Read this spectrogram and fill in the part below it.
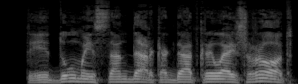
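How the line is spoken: Growling. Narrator (Russian): прорычал медвежья Лапа

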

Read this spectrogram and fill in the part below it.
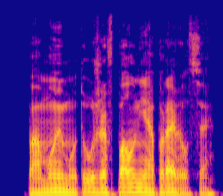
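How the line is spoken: Grumble. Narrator (Russian): проворчал незнакомец

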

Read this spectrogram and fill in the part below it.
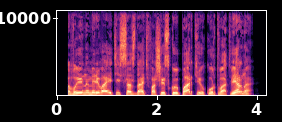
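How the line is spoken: Shouted question. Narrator (Russian): выкрикнул журналист

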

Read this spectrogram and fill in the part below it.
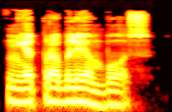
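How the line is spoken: Deep bass voice. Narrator (Russian): пробасил он

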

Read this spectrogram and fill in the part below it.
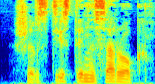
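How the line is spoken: Muttering. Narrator (Russian): пробормотала Тая

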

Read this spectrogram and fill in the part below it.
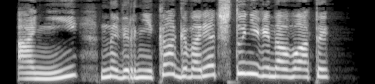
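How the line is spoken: Exclaimed. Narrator (Russian): воскликнула Кора

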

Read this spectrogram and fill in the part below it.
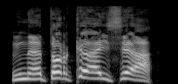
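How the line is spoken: Uncontrolled shout. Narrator (Ukrainian): крикнув Гаррі, котрий не в змозі був стриматися

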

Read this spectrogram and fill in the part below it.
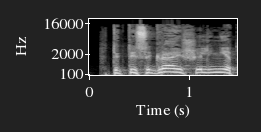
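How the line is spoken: Shouted. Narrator (Russian): крикнула она

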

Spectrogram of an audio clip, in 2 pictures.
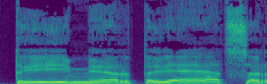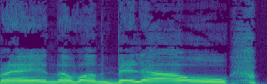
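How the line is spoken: Furious roar. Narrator (Russian): проревел бледный от ярости Вольфгер Стерча

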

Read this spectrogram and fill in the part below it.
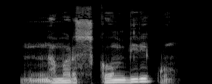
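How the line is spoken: Quiet answer. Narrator (Russian): большой тихо ответил

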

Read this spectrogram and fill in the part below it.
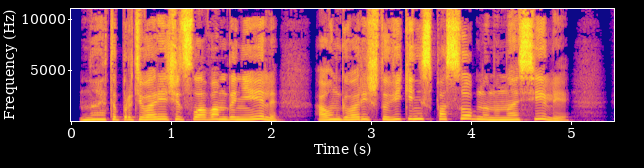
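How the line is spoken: Agitated interruption. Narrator (Russian): взволнованно перебила Эллен

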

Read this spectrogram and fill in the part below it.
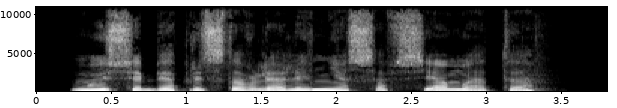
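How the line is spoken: Sighing. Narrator (Russian): она вздохнула

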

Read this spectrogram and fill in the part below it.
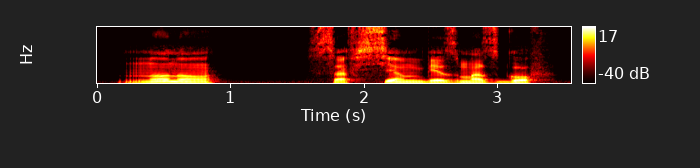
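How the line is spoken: Grumbling. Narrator (Russian): проворчал отец

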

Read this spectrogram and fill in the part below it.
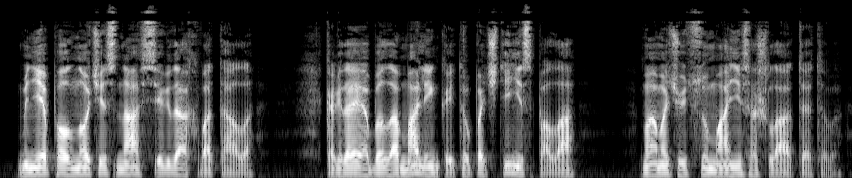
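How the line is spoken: Laughing. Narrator (Russian): рассмеялась Мария

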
